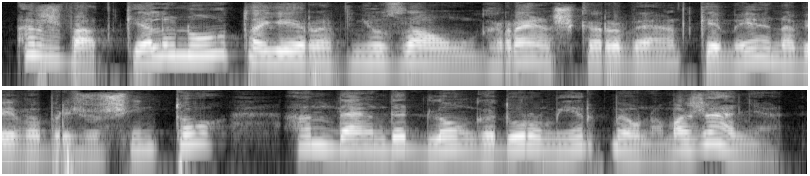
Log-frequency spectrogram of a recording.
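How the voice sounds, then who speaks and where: A man's voice: a little high, a bit bright, no room sound. A man with an Emilian accent telling an everyday story in dialect. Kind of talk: spoken dialect monologue.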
